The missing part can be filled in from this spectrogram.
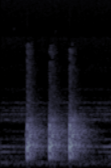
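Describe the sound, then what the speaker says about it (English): Three firm, evenly spaced knocks on a wooden cabin door by a man, close and fairly loud, each a dull thud with a short decay, in a quiet setting with no voices. "The man knocked again."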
